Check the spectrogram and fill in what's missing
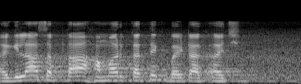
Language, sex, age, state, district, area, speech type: Maithili, male, 45-60, Bihar, Supaul, urban, read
